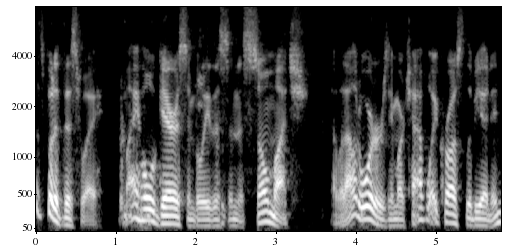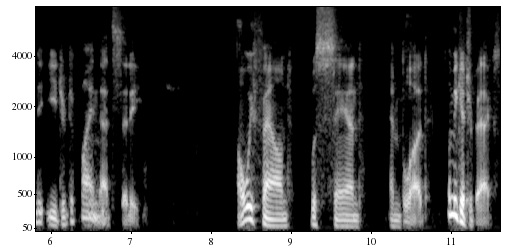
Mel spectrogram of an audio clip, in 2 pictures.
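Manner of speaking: lively put-on character voice, pitch swinging wide. Performing a character's lines, Brendan impression. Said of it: "It's a pretty good Brendan impression".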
